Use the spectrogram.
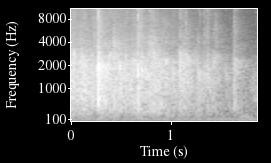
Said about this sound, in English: I like claps where we're all in. So culturally, from now on, how about if some clap, we all clap.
